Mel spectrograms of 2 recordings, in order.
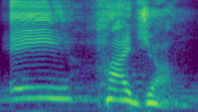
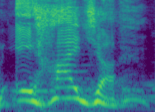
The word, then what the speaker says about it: Ahijah: Among close to him was Ahijah. That's how you say his name. Ahijah, the grandson of Eli, the prophet, or the priest, the high priest.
